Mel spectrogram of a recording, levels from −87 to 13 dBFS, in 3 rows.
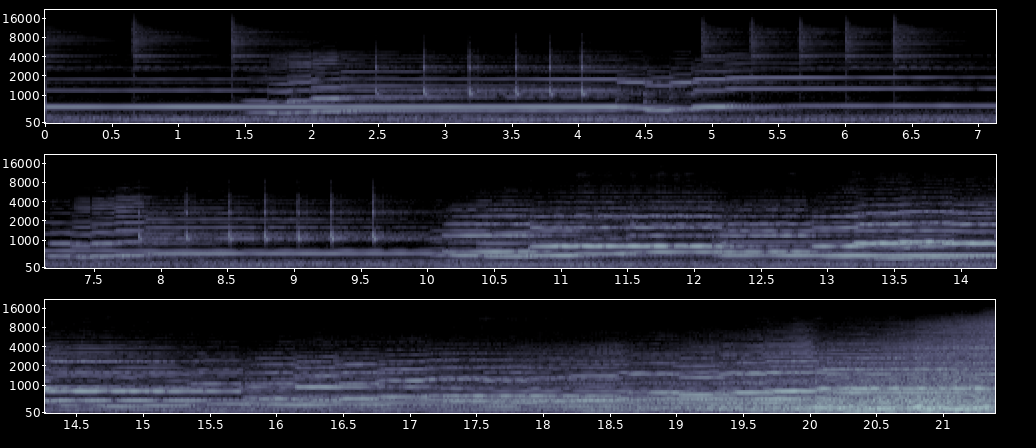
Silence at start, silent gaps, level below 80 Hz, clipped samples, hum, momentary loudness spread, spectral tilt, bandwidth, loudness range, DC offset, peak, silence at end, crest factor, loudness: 0 s; none; -60 dBFS; under 0.1%; none; 19 LU; -6.5 dB/octave; 14 kHz; 14 LU; under 0.1%; -10 dBFS; 0 s; 20 dB; -31 LUFS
